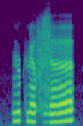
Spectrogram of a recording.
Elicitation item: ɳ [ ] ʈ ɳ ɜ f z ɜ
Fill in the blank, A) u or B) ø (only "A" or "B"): A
